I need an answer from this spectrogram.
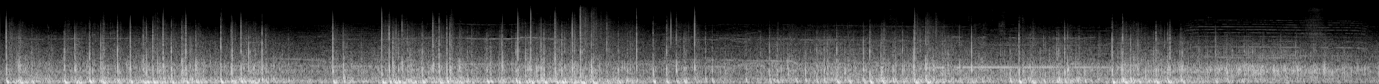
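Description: Aerial fireworks display: a dense barrage of booming shell bursts and crackling, thinning slightly near the end.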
